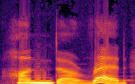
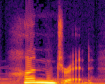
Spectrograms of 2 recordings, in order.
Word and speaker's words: hundred: The stress is on hun. 100. The dread part is insanely fast. It's not hundred. It's hundred.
